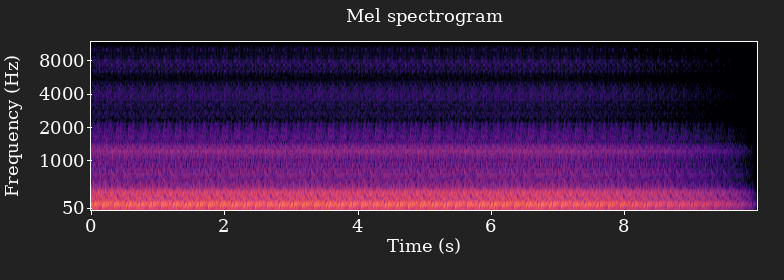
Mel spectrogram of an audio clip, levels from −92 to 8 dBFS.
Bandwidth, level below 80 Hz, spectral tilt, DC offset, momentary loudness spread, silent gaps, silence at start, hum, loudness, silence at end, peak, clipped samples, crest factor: 8.6 kHz; -40 dBFS; -10 dB/octave; 1%; 8 LU; none; 0 s; none; -28 LUFS; 0 s; -16 dBFS; under 0.1%; 10 dB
